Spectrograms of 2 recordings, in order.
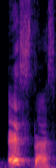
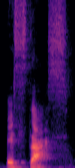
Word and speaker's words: estás: want you to understand the reason we put an accent mark over this a is because in Spanish, typically the natural emphasis on a word comes on the second to last vowel, which technically in this case would be e, okay? But if I say estas, it means these. It completely changes the meaning.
